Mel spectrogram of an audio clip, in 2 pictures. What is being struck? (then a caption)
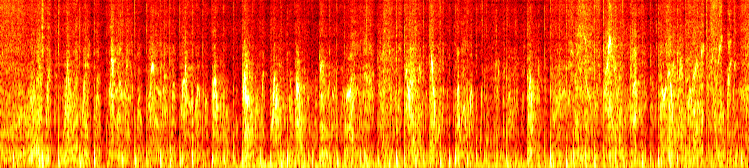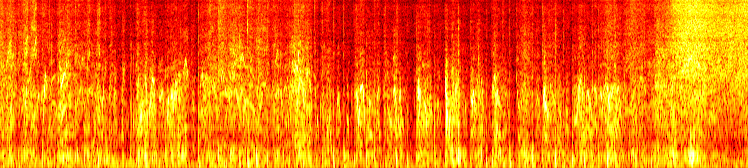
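Stuffed pillow with silky fabric cover. Long nails scratch and tap a large, soft stuffed orange cushion covered in silky fabric. The result is a continuous stream of quick, dense rustling scrapes and soft taps with bright fabric hiss, and the hiss swells briefly near the end.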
